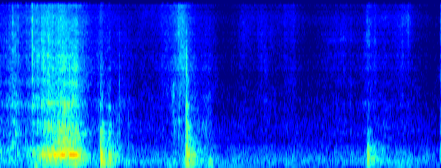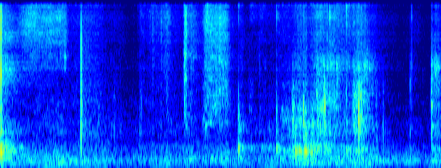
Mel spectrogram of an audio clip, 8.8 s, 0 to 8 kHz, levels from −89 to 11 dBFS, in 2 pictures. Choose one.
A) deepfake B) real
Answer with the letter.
A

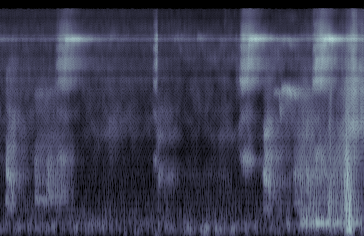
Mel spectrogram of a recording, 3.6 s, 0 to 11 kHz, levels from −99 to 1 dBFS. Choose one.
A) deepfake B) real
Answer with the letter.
A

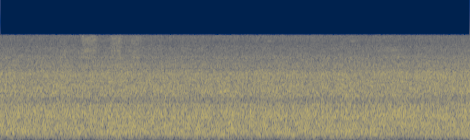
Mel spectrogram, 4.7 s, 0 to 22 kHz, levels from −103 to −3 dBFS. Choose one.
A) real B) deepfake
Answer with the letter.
A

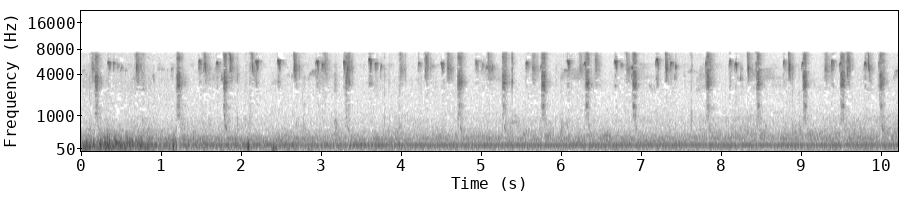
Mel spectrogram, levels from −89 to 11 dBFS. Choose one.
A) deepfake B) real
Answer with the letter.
B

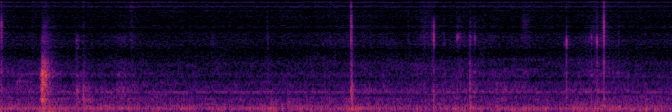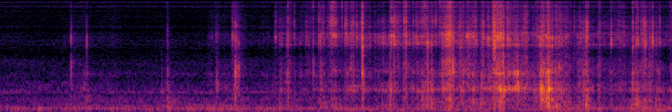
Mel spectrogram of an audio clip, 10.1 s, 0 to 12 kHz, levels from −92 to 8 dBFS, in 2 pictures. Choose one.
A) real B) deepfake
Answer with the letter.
B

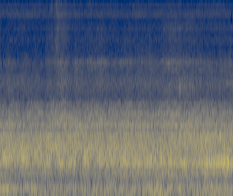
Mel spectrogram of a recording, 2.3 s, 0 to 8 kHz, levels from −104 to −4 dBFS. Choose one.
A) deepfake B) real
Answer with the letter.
A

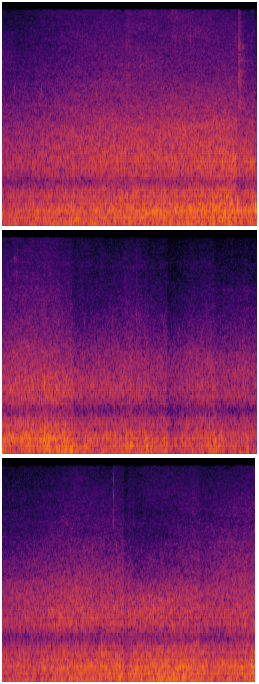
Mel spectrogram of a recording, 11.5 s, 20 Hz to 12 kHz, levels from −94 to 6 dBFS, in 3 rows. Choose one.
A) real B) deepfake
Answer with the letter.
A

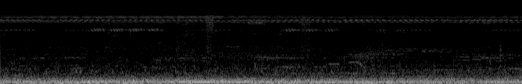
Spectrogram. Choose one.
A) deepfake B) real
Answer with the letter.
B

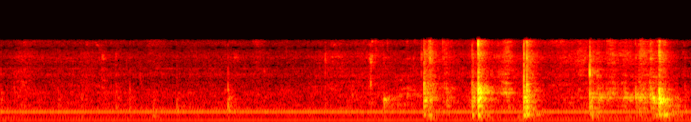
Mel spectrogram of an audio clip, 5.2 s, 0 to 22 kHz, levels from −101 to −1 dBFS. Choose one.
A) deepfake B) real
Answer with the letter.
B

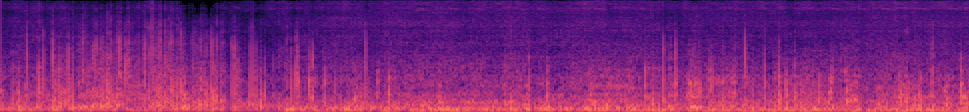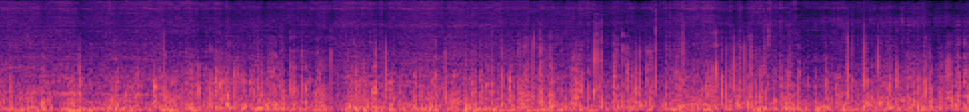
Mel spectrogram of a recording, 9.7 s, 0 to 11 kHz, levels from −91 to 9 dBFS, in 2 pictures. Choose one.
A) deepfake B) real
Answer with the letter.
A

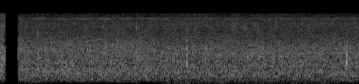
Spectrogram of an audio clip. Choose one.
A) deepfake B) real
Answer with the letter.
B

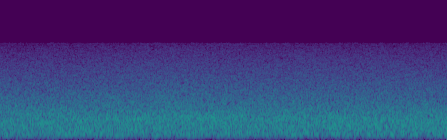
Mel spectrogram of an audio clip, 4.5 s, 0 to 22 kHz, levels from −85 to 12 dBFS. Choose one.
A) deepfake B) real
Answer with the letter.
B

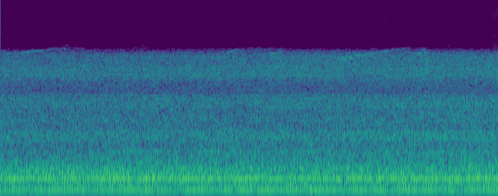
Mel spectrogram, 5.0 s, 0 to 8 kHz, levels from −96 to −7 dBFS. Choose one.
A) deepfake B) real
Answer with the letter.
A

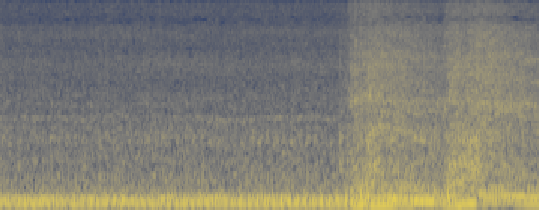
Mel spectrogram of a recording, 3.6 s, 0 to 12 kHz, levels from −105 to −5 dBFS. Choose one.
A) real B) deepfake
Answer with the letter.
B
